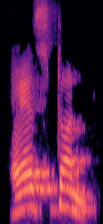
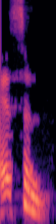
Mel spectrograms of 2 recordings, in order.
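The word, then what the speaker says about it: hasten: टी एन आएगा तो बहुत सारे बच्चे बोलते हैं इसको हैटन लेकिन ये ध्यान रखना है कि अगर लास्ट में वर्ड के लास्ट में टी ई एन आ जाता है तो टी को हम साइलेंट रखेंगे और इसी तरह से य होगा हैसन जिसका हिंदी में मतलब होता है जल्दी और यह वर्ड जिसकी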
